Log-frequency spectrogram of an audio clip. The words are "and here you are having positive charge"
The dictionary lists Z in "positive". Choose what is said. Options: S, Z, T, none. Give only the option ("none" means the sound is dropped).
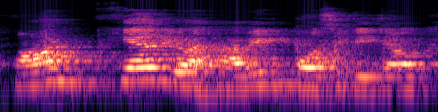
S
